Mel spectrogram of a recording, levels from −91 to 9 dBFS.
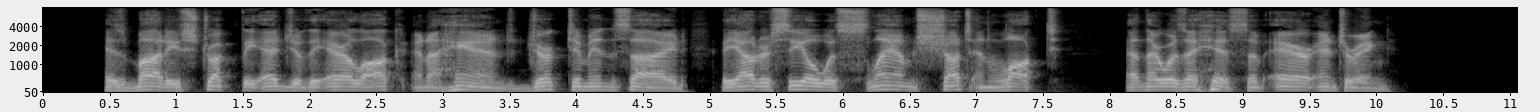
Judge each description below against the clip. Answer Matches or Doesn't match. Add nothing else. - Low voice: Matches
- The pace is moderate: Matches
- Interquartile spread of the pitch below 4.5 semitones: Matches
